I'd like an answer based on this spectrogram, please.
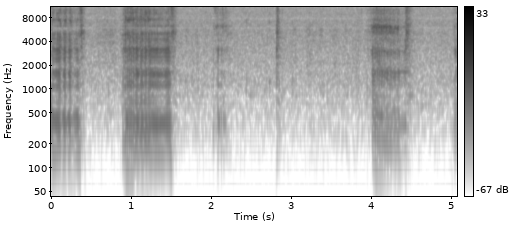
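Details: Pit bull asleep after a bath, snoring loudly with rough, rasping breaths at irregular intervals, three strong snores and fainter ones between, indoors.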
